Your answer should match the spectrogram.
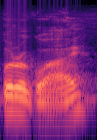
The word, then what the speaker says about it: Uruguay: which country that is so that is Uruguay or pronounced Budig why more locally there they won the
